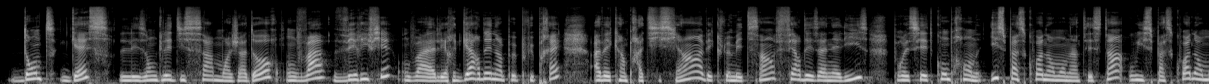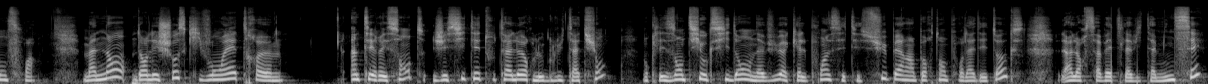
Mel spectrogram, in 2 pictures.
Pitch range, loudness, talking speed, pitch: 180-235 Hz, -18 LUFS, 210 wpm, 205 Hz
